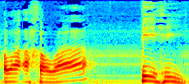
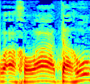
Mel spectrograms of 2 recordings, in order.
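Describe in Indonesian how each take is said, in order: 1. Vokal setelah akhwat adalah bunyi i. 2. Vokal setelah akhwat adalah bunyi a. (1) "Yang benar adalah" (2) "maka tidak tepat"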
